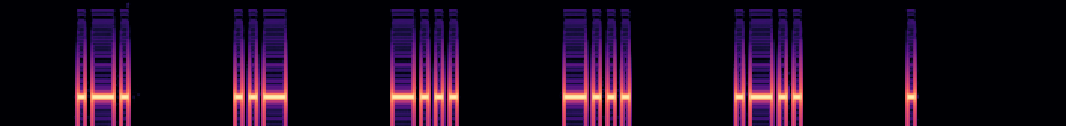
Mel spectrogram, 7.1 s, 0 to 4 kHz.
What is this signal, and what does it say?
Morse code, heard as a keyed tone, about 25 wpm, spaced as for 10 wpm, 550 Hz. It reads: RUBBLE
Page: news headlines in morse code at 10 wpm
